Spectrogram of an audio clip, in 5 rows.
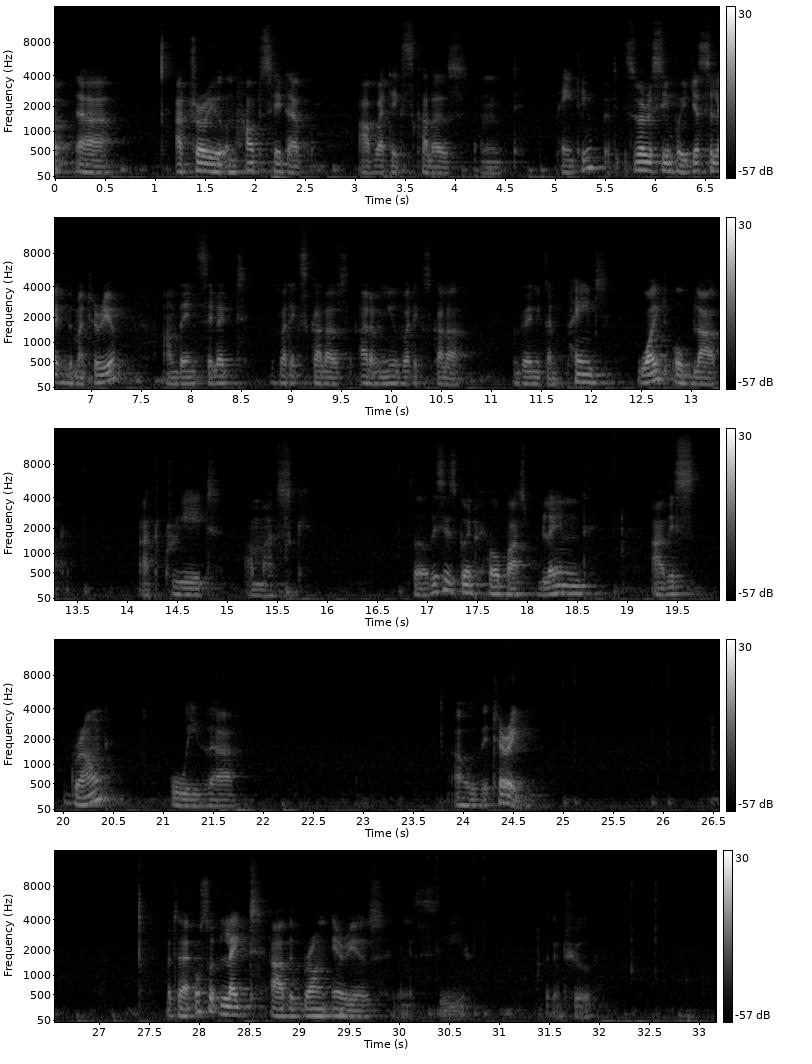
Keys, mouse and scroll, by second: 0.0 ctrl+z, 13.7-21.8 drag, 21.8-22.5 scroll down 2, 22.5-24.6 scroll up 1, 24.6-26.8 drag, 27.5-28.7 scroll up 4, 30.3 click, 30.8 click.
